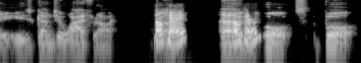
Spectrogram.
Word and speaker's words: Gangewifre: There's probably a correct way of pronouncing it, but that's the way I pronounce it. So Gangewifre, yeah.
